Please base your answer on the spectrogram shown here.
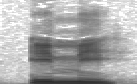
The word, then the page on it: dig: /dɪɡ/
